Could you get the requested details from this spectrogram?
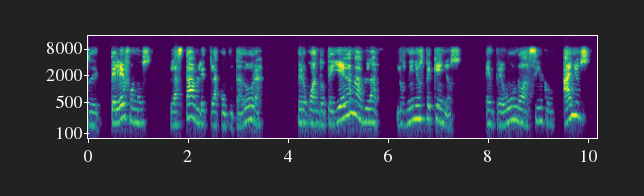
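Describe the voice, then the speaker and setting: A woman's voice: on the low side, breathy edge. A middle-aged woman teaching a counseling class on parenting, telling stories from raising her children and checking in with "right?". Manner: warm storytelling, asks "¿verdad?" often. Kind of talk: teaching talk with personal stories.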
